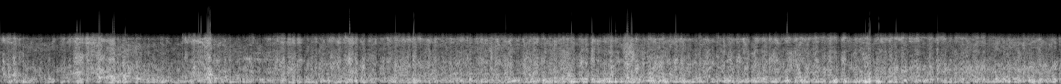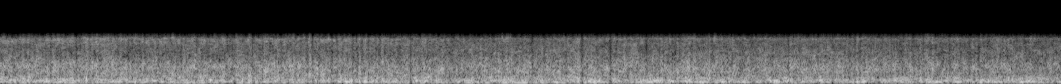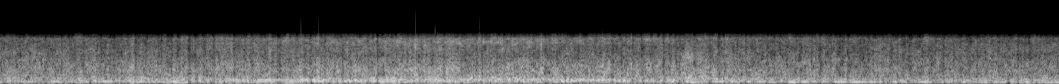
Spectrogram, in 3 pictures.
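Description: Several monster trucks' big supercharged V8 engines running loud and steady as the trucks roll past at low speed, with a few sharp clicks in the first two seconds. Near the end one engine's deeper note swells for a few seconds.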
